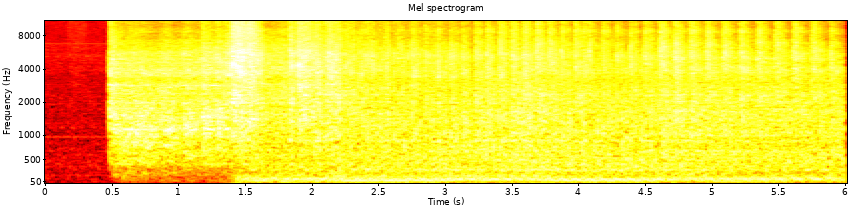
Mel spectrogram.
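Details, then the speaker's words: P48 project engine, first start after routing fuel lines, fitting plug wires and setting timing, no coolant in it: brief crank, fires right up and settles into a smooth, even idle with no ticks or knocks; normal start-up and idle. "so there you have it just a quick start up"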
